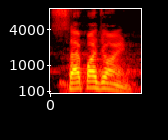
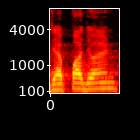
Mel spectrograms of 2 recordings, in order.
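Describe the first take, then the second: First: The first word starts with an s sound. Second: The first word starts with a z sound. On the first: The speaker calls it right. "पर इसे पढ़ा जाता है सेपा joint" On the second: The speaker calls it wrong. "कोई कहेगा जैपा joint"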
